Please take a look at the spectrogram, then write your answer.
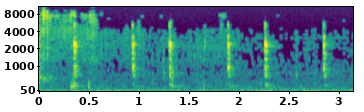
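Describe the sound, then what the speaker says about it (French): Steady ticking of a pendulum clock in a silent house, a soft regular tock roughly every half second, close and quiet with nothing else around it. "C'est tellement calme ici qu'on entend la pendule."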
